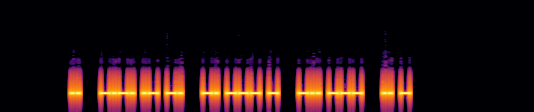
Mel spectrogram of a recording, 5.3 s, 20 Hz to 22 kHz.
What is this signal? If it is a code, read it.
Morse code, heard as a keyed tone, about 40 wpm, 700 Hz. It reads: I CAN NOT DO IT
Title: Sets of 5 Words Encore 40wpm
